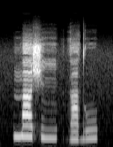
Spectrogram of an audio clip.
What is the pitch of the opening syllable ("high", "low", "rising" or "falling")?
high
